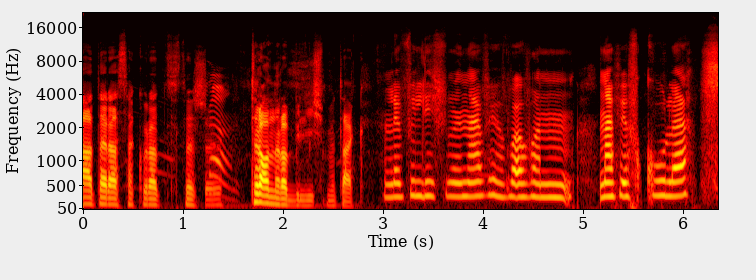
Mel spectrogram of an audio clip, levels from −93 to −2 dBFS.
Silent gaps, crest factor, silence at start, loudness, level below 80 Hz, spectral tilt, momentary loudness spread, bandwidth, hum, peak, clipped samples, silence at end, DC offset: none; 24 dB; 0 s; -35 LUFS; -72 dBFS; -4 dB/octave; 14 LU; 15.5 kHz; none; -10 dBFS; under 0.1%; 0 s; under 0.1%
